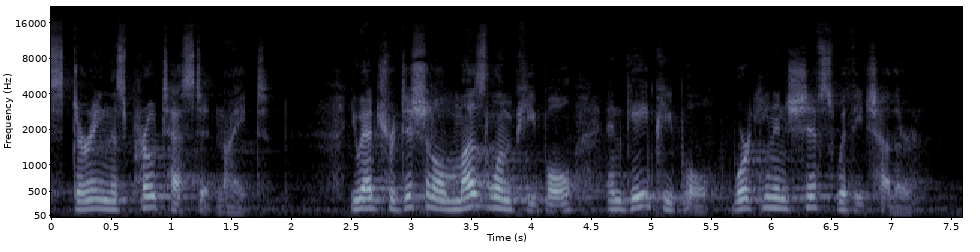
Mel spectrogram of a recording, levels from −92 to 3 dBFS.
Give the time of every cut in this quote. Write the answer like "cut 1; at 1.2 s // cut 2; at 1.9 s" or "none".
none

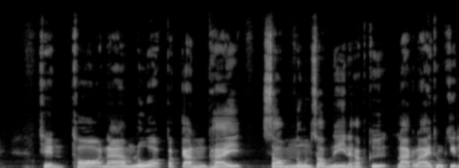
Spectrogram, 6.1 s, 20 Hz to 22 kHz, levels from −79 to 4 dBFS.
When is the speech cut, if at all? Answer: cut 1; at 0.9 s

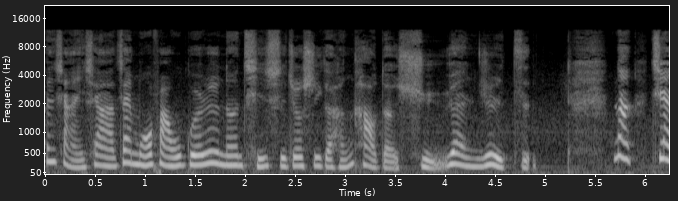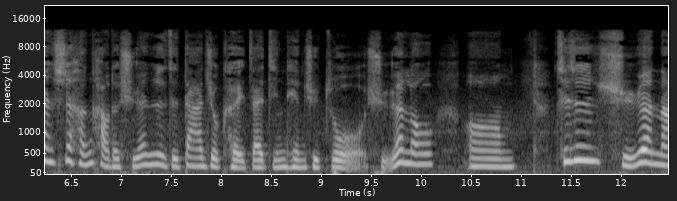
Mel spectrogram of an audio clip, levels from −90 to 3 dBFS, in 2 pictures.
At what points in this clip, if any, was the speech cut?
cut 1; at 10.4 s

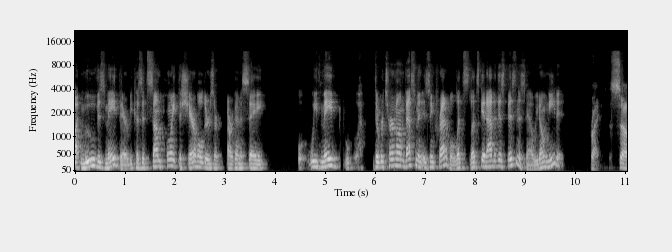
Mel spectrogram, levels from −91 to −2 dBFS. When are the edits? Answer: none

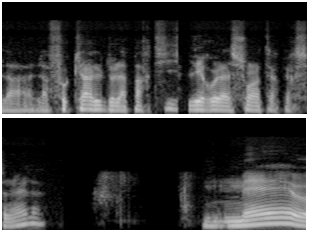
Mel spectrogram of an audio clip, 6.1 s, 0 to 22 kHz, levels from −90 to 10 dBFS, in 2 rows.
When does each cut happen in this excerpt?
cut 1; at 1.8 s

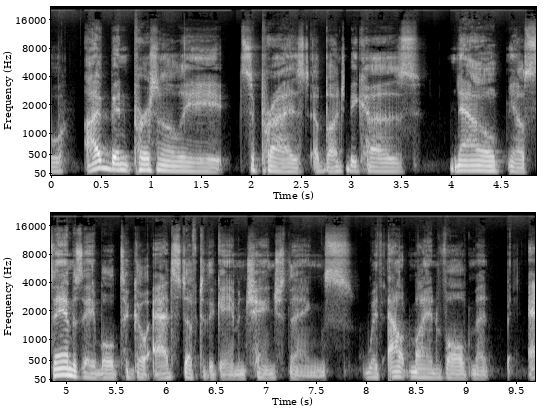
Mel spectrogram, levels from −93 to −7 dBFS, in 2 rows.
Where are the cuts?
cut 1; at 2.9 s // cut 2; at 7.9 s

